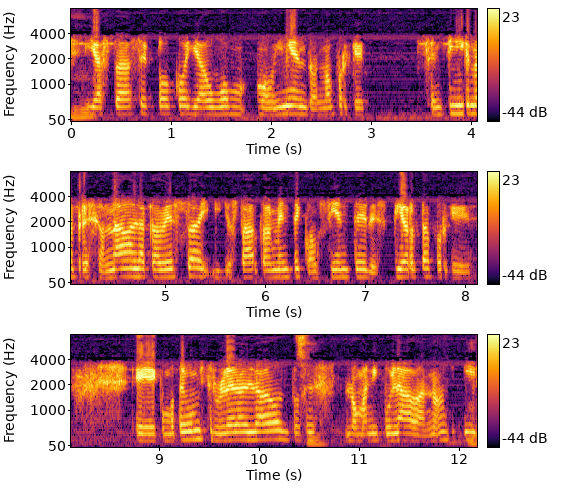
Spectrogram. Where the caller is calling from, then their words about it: Ate, Lima, Peru; Hola. De Ate.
